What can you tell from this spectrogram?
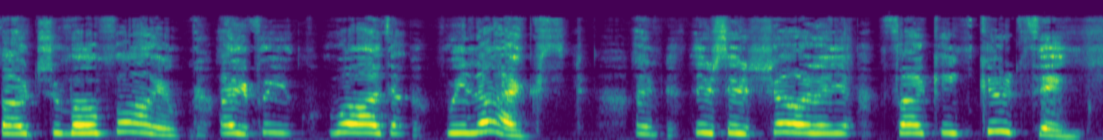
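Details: Dysarthric speech from his own cerebral palsy, recorded about two weeks into trying a keto diet; heavily distorted speech.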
